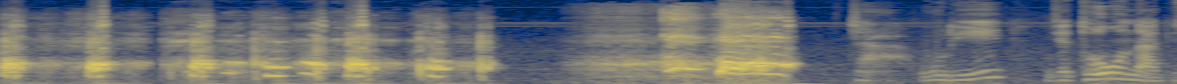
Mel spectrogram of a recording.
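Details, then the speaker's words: Newborn crying from being overheated: breathy, panting fussing with an 'h' sound like laughing and no straining. "소리 들어보셨는데 확실히 h 발음이 조금 있죠 그래서 하고 웃는 소리 들립니다"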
